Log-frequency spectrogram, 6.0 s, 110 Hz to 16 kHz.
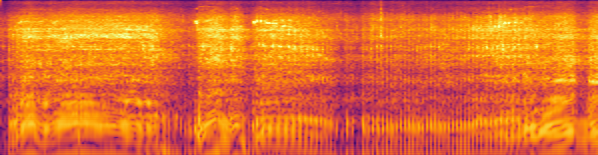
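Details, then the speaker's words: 2008 Yamaha YZ450F after oil change, chain adjustment, coolant flush, new exhaust clamp, carburetor cleaning, accelerator pump rebuild and valve clearance correction: crisp revs with no popping, much better throttle response, no radiator gurgling. "There's no more popping at all, so that problem was fixed. Also, the throttle response is way better"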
